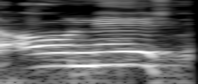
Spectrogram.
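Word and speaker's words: honest: क्योंकि यहां पर एच क्या होता है? साइलेंट होता है। क्या होता है? साइलेंट होता है। और जैसे हम लोग बोलिए ऑनेस्ट। ऐसा लगता है ना ओ से स्टार्ट किए।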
